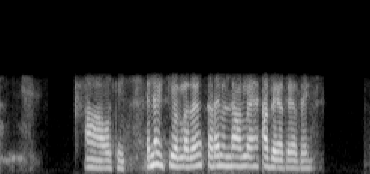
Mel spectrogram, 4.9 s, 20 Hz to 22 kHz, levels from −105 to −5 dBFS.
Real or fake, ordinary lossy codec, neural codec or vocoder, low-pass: fake; Opus, 32 kbps; codec, 16 kHz, 4 kbps, FreqCodec, smaller model; 3.6 kHz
